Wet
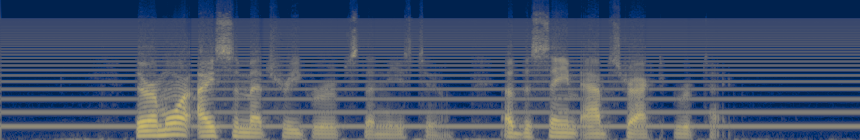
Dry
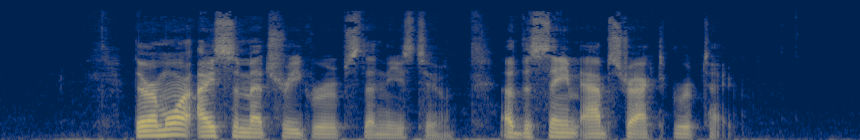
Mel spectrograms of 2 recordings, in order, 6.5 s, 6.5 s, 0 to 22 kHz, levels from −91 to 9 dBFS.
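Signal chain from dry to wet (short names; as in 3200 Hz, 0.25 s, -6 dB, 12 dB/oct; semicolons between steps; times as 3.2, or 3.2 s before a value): Wiener smoothing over 9 samples; buzz 400 Hz, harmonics 31, -38 dBFS -6 dB/oct; ending taper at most 330 dB/s; gain +4 dB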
